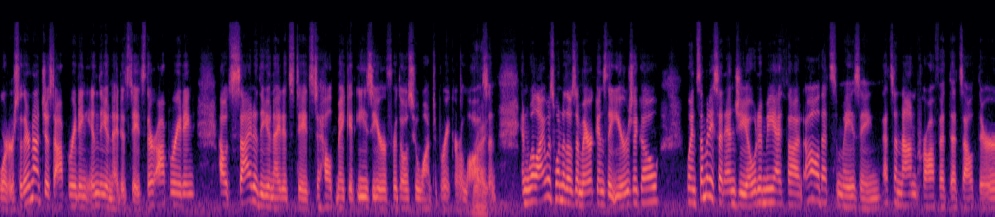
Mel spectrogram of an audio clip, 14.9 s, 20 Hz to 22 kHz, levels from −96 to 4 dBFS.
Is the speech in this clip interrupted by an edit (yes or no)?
yes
